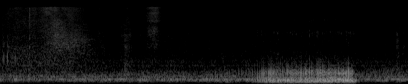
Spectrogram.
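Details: A sleeping female Boston Terrier snoring indoors, a steady low rasping rumble through each breath that swells louder near the end before dropping back.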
